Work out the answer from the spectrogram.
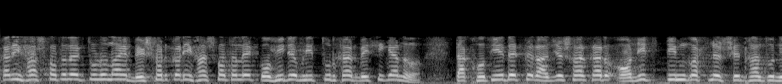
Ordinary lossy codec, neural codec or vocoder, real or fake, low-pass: AAC, 24 kbps; codec, 16 kHz in and 24 kHz out, 2.2 kbps, FireRedTTS-2 codec; fake; 3.6 kHz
